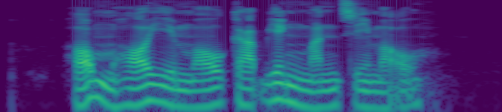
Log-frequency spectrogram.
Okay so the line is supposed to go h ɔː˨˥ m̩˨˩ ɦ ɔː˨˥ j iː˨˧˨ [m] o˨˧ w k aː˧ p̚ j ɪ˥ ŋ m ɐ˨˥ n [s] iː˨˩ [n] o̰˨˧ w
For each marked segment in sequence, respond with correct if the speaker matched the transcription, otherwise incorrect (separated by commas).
correct, incorrect, incorrect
